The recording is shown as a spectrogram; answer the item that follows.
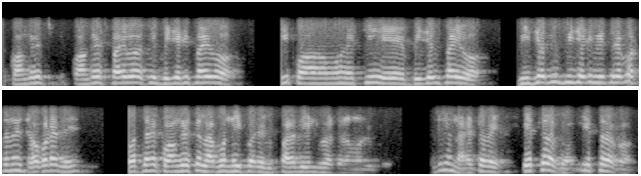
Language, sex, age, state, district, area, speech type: Odia, male, 60+, Odisha, Jagatsinghpur, rural, conversation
